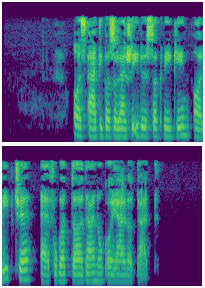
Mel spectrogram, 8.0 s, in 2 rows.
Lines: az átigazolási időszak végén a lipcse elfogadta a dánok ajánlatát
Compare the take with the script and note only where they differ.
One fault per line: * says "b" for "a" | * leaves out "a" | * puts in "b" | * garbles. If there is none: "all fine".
all fine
